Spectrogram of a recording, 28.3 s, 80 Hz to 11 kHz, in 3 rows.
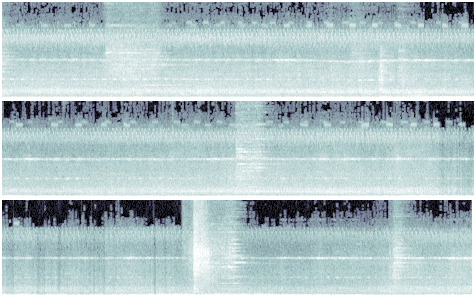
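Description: Canadian National diesel-hauled freight train of loaded coke hopper cars rolling over a bridge. A heavy low rumble grows louder as the cars pass, broken by a few sharp knocks, the loudest about 23 seconds in.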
